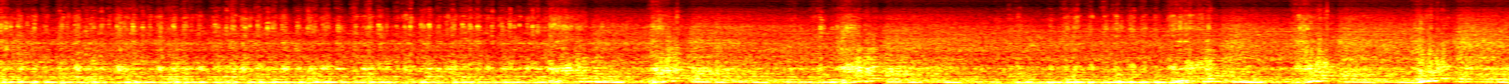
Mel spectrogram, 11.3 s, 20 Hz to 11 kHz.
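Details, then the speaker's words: Restored 1970 Chevelle SS454, 454 cid big-block V8 rated 360hp with Turbo 400 automatic: deep, even burble rising and falling cleanly through several revs, no knocks or misses; normal healthy running and revving. "As equally great looking as this car is, wait till you hear how great it sounds."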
